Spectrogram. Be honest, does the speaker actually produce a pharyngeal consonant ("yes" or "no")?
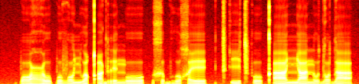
yes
